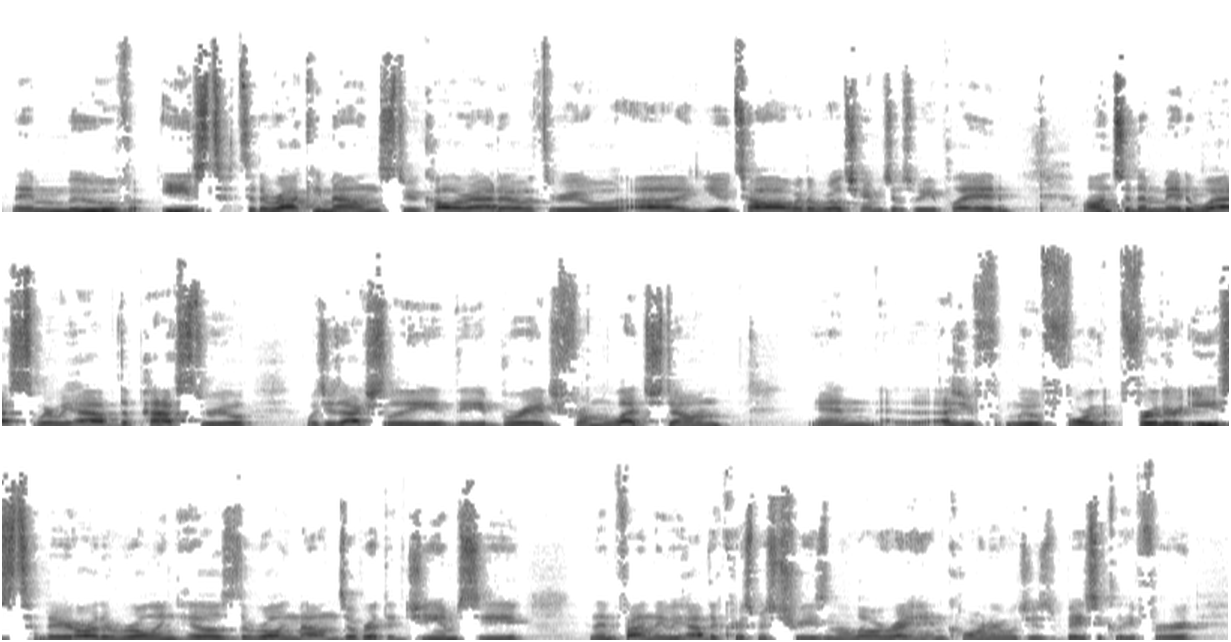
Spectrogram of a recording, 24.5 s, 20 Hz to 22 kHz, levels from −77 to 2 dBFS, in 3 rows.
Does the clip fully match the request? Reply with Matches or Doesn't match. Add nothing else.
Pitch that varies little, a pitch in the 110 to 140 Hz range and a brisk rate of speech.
Doesn't match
